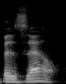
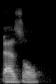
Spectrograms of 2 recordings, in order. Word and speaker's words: bezel: in the bezel it's one of those words that I learned wrong because I learned it by reading it and for years I pronounced it bozell I always thought it was a Bozell it's not everybody says it bezel oh oh yeah this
